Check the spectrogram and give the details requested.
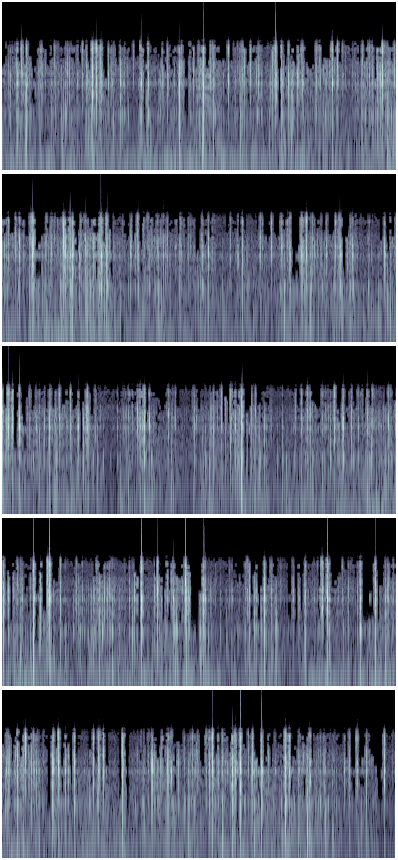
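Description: Rain falling hard, its drops hitting a hard surface close to the microphone in a constant patter of irregular sharp taps.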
